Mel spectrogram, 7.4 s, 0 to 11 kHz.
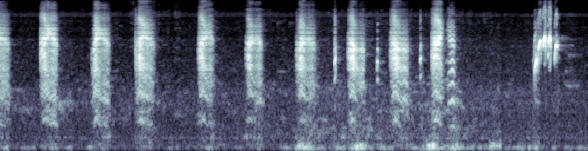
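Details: Long-tailed shrike used as a lure to excite other shrikes into song: a series of rasping, harsh notes about every 0.6 seconds, quickening into a tighter chattering burst, ending with one squeaky note, with low thuds underneath.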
